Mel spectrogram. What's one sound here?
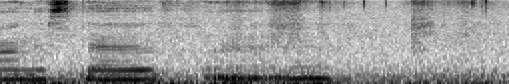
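A paper card rustles in a hand.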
